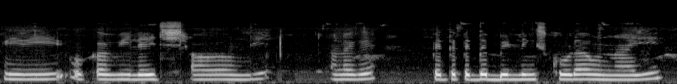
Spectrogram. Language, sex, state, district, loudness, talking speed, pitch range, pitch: Telugu, female, Telangana, Hyderabad, -15 LUFS, 95 wpm, 225-235 Hz, 230 Hz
